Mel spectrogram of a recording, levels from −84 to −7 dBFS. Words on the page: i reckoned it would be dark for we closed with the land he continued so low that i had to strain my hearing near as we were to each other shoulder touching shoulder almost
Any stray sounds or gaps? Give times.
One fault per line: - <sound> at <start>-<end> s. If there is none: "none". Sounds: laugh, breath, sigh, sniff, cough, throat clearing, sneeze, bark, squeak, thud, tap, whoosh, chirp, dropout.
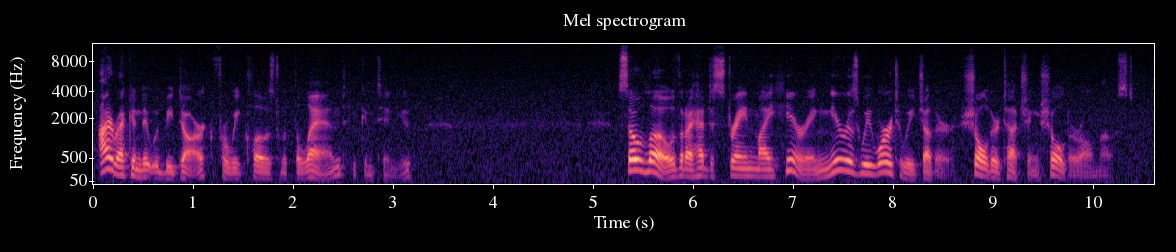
none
